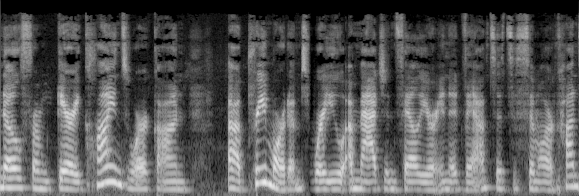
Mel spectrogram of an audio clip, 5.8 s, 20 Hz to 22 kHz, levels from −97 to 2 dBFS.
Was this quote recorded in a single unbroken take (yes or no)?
yes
